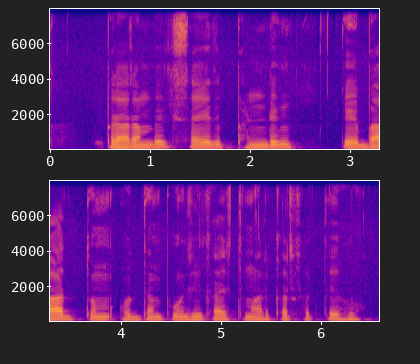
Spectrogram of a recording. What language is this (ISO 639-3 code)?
hin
